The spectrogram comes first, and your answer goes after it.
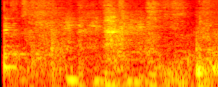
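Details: An excited Rottweiler pants hard and lets out brief whimpers as a favourite visitor, her nanny, arrives, with a person's voice alongside.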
